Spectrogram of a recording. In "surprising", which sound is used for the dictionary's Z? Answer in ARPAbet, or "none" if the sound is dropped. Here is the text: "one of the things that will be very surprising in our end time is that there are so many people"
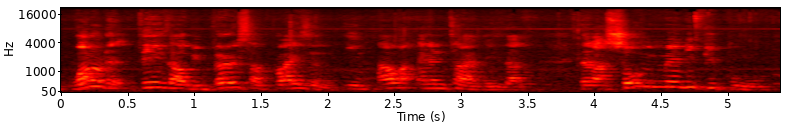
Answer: Z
